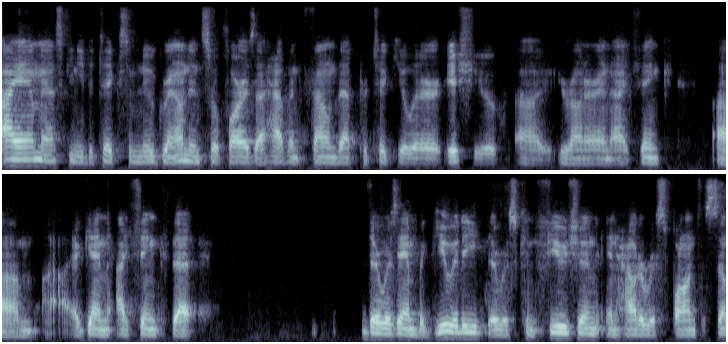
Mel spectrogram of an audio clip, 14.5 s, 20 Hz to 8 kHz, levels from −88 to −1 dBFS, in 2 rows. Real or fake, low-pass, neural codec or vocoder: real; 7.2 kHz; none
